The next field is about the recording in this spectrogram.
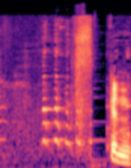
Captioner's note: giggles in background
